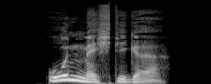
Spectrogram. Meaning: 1. comparative degree of ohnmächtig 2. inflection of ohnmächtig: strong/mixed nominative masculine singular 3. inflection of ohnmächtig: strong genitive/dative feminine singular
- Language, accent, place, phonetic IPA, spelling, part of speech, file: German, Germany, Berlin, [ˈoːnˌmɛçtɪɡɐ], ohnmächtiger, adjective, De-ohnmächtiger.ogg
